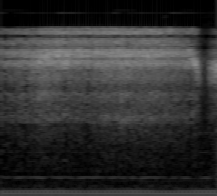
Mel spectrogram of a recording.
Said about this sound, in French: Plus tard, dans la soirée, j'étais assis à la table, dans le salon, sur une chaise, je vérifiais mes courriels quand j'ai entendu un petit sifflement dans le couloir.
